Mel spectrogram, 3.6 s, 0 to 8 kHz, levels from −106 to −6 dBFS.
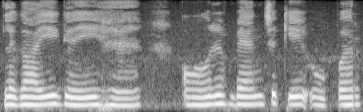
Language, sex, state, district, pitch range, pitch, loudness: Hindi, female, Punjab, Pathankot, 200-215 Hz, 210 Hz, -14 LUFS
